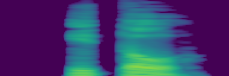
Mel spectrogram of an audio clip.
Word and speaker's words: ito: And finally, we have ito. Ito. Ito. Ito is spelled as I-T-O.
